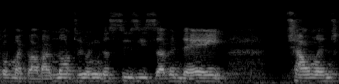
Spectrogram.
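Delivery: low, monotone complaint; reluctant grumbling. Acted. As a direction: voice a dreading participant, low and subdued. Voices a reluctant listener's complaint.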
